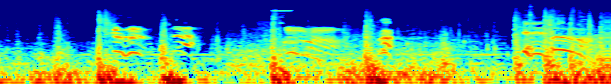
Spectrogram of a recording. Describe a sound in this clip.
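Heavy punches land with hard thuds, one after another.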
